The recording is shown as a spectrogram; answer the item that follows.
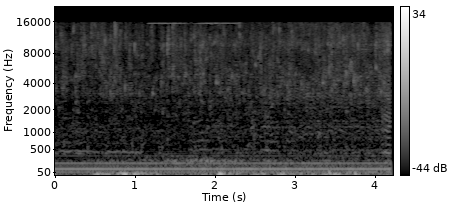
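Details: Short stretch of buzzing bees on an x/y stereo microphone, low constant drone with a few quick louder swells as insects pass near.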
